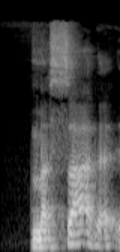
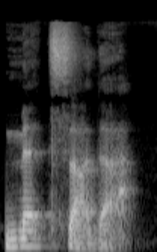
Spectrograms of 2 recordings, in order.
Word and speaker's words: Masada: Masada is merely a Roman way to pronounce the Hebrew word metzada.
